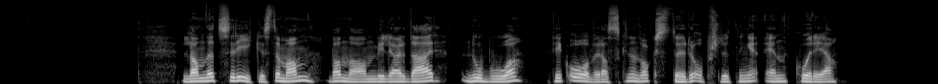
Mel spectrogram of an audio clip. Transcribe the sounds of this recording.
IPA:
ˈlɑnəts ˈɾiːkəstə ˈmɑn bɑˈnɑːnmɪljɑɾˌdæːɾ nuːˈbuːɑ ˈfɪk ˈoːʋəˌɾɑskn̩ə ˈnɔk ˈstœɾə ˈɔpˌʃlʉtnɪŋ ˈɛn kʊˈɾeːɑ

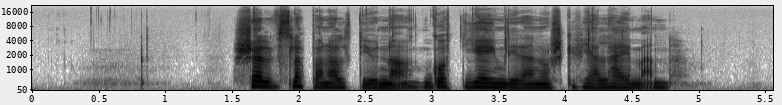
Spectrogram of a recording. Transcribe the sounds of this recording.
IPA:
ˈʃøːɽʋ ˈslɑp ˈɑn ˈɑltiː ˈʉnɑ ˈɡɔt ˈjœʏmd ˈiː ˈdɛ ˈnɔʃkə ˈfjɛlˌhæɪmən

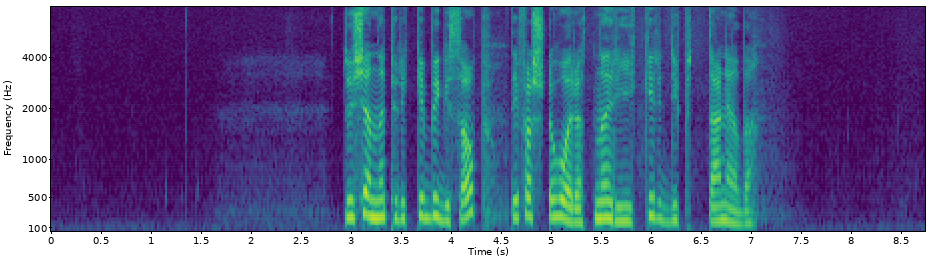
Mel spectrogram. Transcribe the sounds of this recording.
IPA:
ˈdʉː ˈçɛnə ˈʈɾʏkə ˈbʏɡə ˈsæ ˈɔp ˈdiː ˈfœʃʈə ˈhoːˌɾœtn̩ə ˈɾyːkəɾ ˈdʏpt ˈdæː ˈɳeːdə

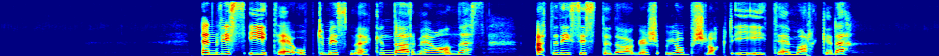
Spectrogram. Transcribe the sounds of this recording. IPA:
ˈeːn ˈʋɪs ˈiːˌteːʊpʈɪˌmɪsmə ˈkɑn ˈdæːɾˌmeː ˈɑːnəs ˈætə ˈɖiː ˈsɪstə ˈdɑːɡəʃ ˈjɔbˌʃɭɑkt ˈiː ˈiːˌteːˌmɑɾkədə

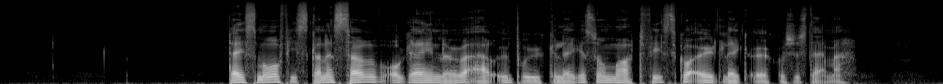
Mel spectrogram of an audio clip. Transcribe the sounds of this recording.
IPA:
ˈdæɪ ˈsmoː ˈfɪskɑnə ˈsøːʁʋ ˈoːɡ ˈʁeɪnˌlœʉə ˈæːʁ ˌʉːˈbʁʉːkəˌleːɡə ˈsɔm ˈmɑːtˌfɪsk ˈoː ˈœʏdˌlɛɡ ˈøːkʊsʏˌsteːmə

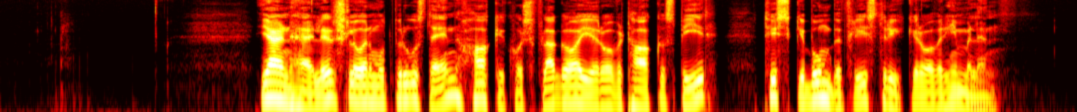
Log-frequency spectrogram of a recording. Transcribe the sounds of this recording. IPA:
ˈjæːɳˌhæːləɾ ˈʃloːɾ ˈmuːt ˈbɾuːˌsteɪn ˈhɑːkəˌkɔʃˌflɑɡ ˈʋɑɪəɾ ˈoːʋə ˈʈɑːk ˈoː ˈspiːɾ ˈtʏskə ˈbʊmbəˌflyː ˈstɾyːkəɾ ˈoːʋəɾ ˈhɪmələn

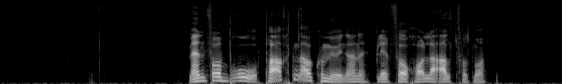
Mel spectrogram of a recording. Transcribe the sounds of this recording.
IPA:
ˈmɛn ˈfɔʁ ˈbʁuːʁˌpɑːʁtn̩ ˈɑːʋ kʊˈmʉːnɑnə ˈbliːʁ ˈfɔʁhɔlɑ ˈɑltfɔʁ ˈsmoː

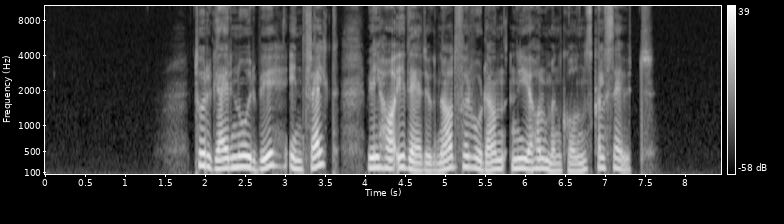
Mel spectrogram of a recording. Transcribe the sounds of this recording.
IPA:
ˈtʊɾˌɡæɪɾ ˈnuːɾˌbyː ˈɪnˌfɛlt ˈʋɪl ˈhɑː ɪˈdeːdʉːˌɡnɑːd ˈfɔɾ ˈʋʊɖɑn ˈnyːə ˈhɔlmənˌkɔln̩ ˈskɑl ˈseː ˈʉːt

